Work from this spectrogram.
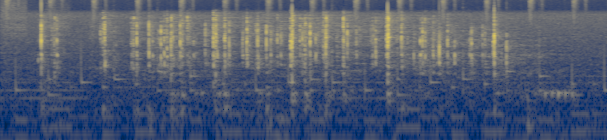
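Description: Steady typing on a computer keyboard, a close run of sharp, irregular key clicks over several seconds with a few heavier taps and no talking.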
